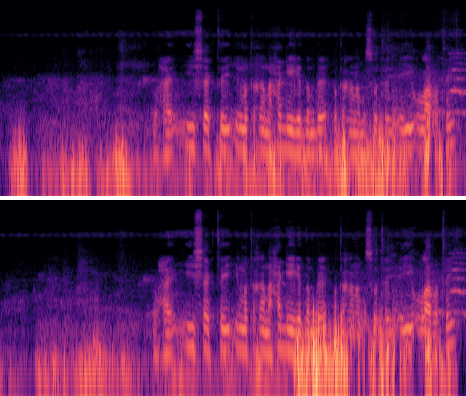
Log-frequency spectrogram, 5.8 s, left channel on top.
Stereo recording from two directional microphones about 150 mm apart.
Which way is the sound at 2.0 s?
40° right (ahead or behind).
